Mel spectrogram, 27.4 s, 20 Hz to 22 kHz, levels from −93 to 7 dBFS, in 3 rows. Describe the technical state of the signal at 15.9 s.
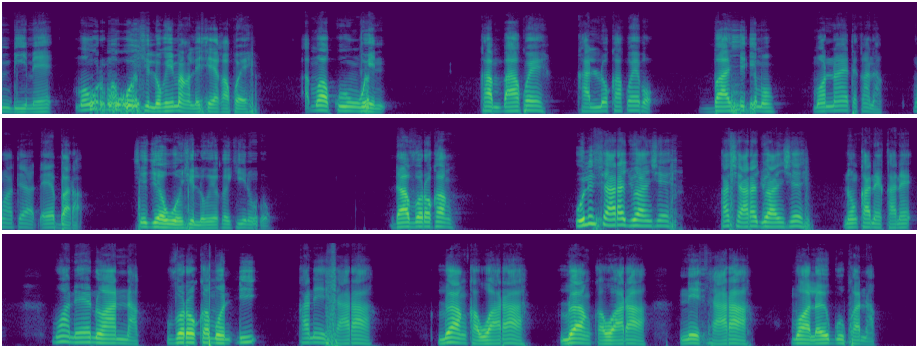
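Lost LE Audio frames affect the signal from 15.84 to 15.97 s. The gaps come in short bursts, the longest about 40 ms. The LC3 decoder repeats the last spectrum with random signs to cover each gap. The speech turns into a brief, noisy smear.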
